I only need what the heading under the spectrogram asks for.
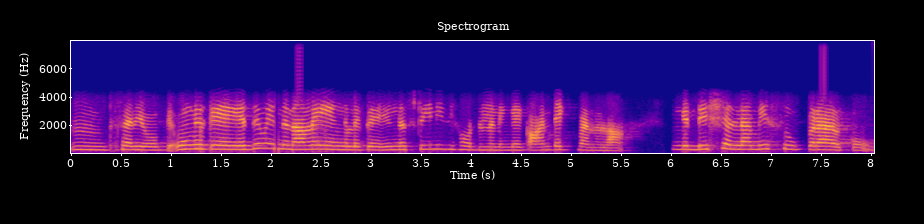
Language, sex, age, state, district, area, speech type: Tamil, female, 18-30, Tamil Nadu, Cuddalore, rural, conversation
